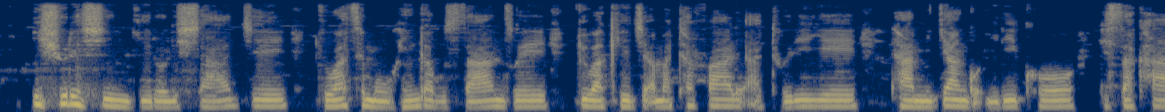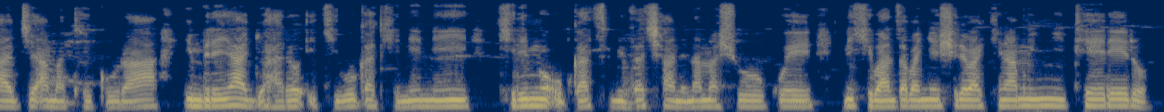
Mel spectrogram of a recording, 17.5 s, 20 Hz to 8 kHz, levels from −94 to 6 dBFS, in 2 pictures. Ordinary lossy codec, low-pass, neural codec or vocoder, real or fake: Opus, 64 kbps; 7.2 kHz; none; real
